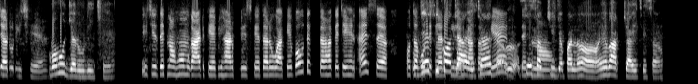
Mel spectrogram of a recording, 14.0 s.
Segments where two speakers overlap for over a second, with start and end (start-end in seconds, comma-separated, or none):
8.4-11.2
